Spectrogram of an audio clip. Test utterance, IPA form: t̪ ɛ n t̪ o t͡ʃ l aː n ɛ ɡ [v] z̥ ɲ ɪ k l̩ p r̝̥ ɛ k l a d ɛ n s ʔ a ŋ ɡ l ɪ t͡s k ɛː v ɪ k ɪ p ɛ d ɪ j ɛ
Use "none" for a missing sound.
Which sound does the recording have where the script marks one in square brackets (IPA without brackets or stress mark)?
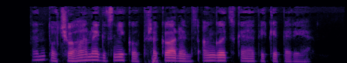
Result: v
